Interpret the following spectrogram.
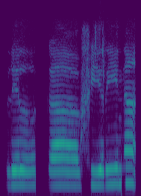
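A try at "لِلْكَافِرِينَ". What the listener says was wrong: Rinya panjang atuh. Ini kan ada pemanjangnya. Linya panjang.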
